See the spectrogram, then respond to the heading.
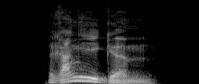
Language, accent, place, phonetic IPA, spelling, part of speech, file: German, Germany, Berlin, [ˈʁaŋɪɡəm], rangigem, adjective, De-rangigem.ogg
- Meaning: strong dative masculine/neuter singular of rangig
